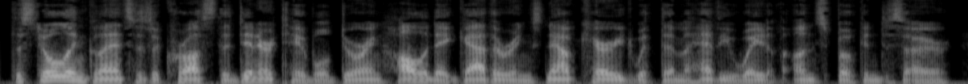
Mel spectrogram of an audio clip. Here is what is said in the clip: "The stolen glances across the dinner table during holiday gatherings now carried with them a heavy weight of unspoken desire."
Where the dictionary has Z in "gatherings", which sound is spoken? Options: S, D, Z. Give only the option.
Z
